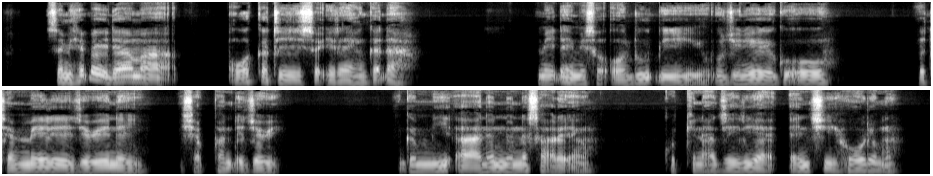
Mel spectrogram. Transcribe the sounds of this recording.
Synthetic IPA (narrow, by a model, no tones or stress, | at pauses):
sɔmiɦɛɓawidaːma | wakːatisɔ̰ʔiɾajɛnɡaɗa | miiɗajmisɔ̰ʔɔduːɓiṵd͡ʒunɛɾɛɡɔ̰ʔɔ | ʔɛtʰɛmːɛɾɛd͡ʒɛwenaj | iʃapːanɗɛ̰d͡ʒowi | ɡamːijiʔananːɔnasa̰ɾa̰ʔɛ̰n | kʰokʰːina̰d͡ʒeɾijaɛnt͡ʃihɔːɾɛmun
